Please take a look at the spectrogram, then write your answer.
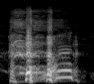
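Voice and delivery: high, loud shocked yelp; stunned what. Retold or imitated. Player hearing he's called up, shocked high yelp. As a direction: blurt it out in total disbelief. Stunned by big-league call-up news.

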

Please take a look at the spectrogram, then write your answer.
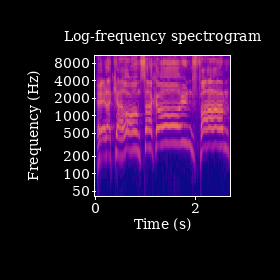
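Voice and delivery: loud, very high grand proclamation; hammed-up reverence. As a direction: belt it out like a pompous herald. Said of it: "ça la sacralise magnifiquement". (proclamation grandiloquente, très aiguë et forte)

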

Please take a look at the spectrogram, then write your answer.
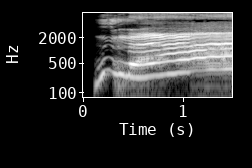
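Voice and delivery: long, high, loud roar; bellow. A narrator's reading. Enemy general roars for captain through the halls, bellowing. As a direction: bellow the name in rage. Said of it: "General Goob bellowed".

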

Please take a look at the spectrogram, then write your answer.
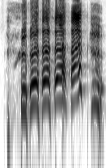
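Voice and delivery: high cackling clown laugh; Krusty the Clown. Acted. Host attempting requested clown impression, high cackle. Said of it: "he wrote Krusty the Clown".

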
